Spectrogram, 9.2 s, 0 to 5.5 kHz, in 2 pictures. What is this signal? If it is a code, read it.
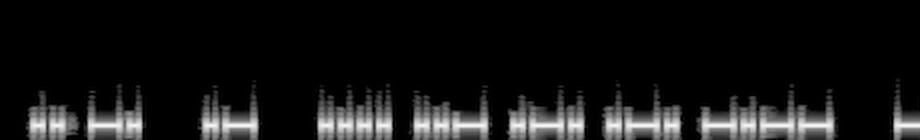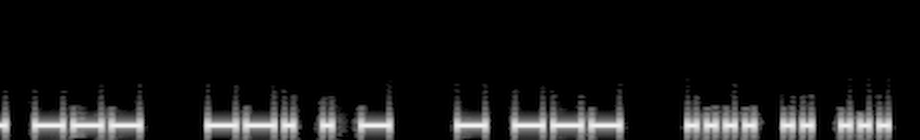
Morse code, heard as a keyed tone, about 25 wpm, 600 Hz. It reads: IN A HURRY TO GET TO HIS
